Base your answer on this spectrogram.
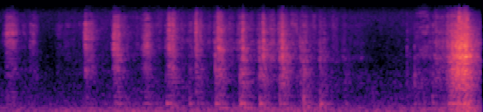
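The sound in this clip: An envelope slit open with a cutlass pushed under the flap, heard as a steady run of soft, rhythmic scraping strokes that ends in one louder tearing rasp.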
